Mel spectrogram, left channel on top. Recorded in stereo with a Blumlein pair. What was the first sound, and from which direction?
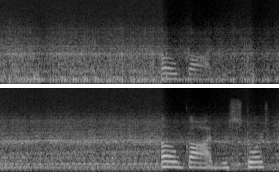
A woman speaking, 65° right.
